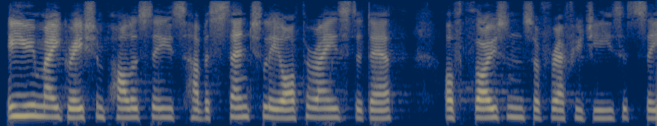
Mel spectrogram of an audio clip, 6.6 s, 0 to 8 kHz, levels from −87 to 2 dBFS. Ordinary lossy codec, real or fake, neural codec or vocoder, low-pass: none; real; none; none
